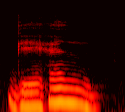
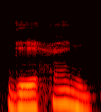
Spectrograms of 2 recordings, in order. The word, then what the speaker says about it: gehen: Here you will see H steht ein H nach einem Vokal, wird dieser Vokal lang ausgesprochen. Meaning, whenever there is a H like this, it will be, you have to pronounce it a little bit longer, like stehen, meaning still, steel. Sehen, meaning see, to watch. Sehen. Gehen, meaning walk, go, walk. Gehen. So again, stehen, sehen, gehen. So you have to pronounce H for a longer time.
